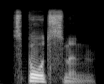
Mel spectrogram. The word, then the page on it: sportsman: British English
